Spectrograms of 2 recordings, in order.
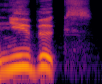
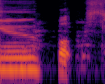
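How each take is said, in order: First: Both words use the same rounded oo vowel. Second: The two words use different vowel sounds. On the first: "here we just have one sound" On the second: "instead of"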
